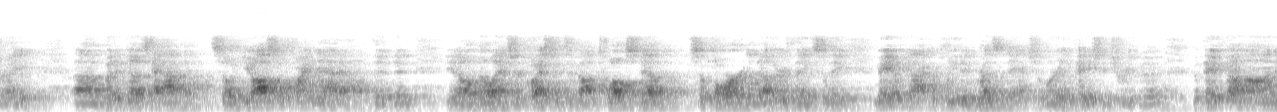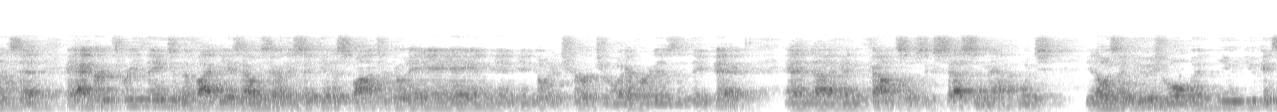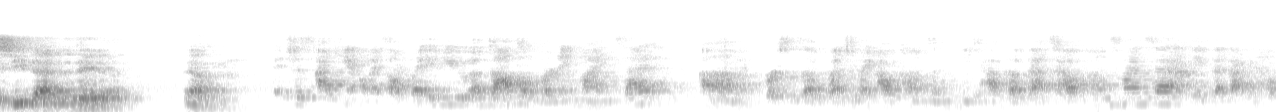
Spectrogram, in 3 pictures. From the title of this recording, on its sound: NAATP 2019 National Leadership Conference - GENERAL SESSION 4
